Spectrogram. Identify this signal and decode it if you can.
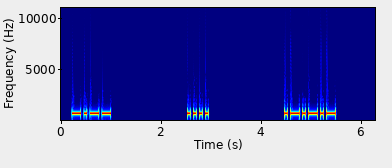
Morse code, heard as a keyed tone, about 20 wpm, spaced as for 5 wpm, 700 Hz. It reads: YH.
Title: 255 Lesson 41e - Period - Three Characters 20wpm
